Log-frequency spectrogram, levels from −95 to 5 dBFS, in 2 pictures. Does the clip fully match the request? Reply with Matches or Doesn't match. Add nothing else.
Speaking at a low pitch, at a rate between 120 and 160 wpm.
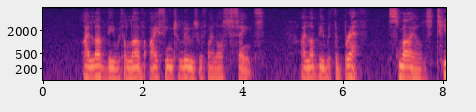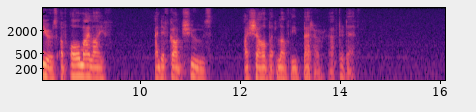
Matches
